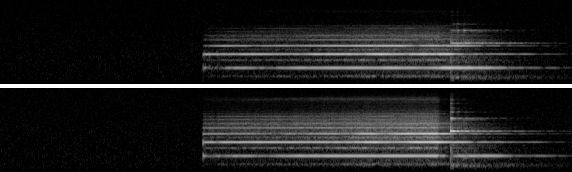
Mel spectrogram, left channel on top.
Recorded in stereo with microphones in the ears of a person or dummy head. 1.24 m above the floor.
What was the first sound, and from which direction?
A flute, 65° right (ahead or behind).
